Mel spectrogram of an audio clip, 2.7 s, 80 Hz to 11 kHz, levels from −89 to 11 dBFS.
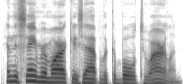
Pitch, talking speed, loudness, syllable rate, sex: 150 Hz, 175 wpm, -18 LUFS, 5.5 syllables/s, male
